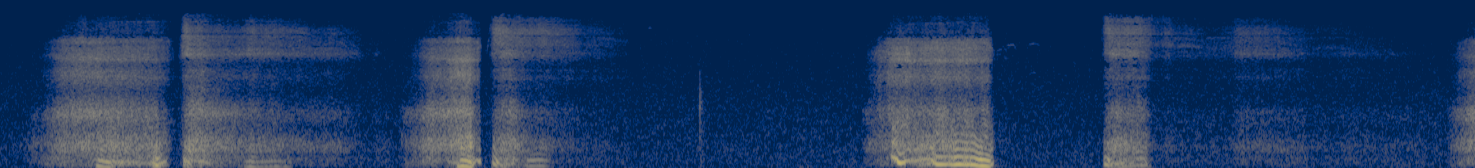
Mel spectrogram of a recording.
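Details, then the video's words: Dog snoring in its sleep, irregular bursts of wheezy, rasping breaths with low rumbling undertones, separated by quiet pauses of a second or more. "Sleeping Dog Sounds"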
